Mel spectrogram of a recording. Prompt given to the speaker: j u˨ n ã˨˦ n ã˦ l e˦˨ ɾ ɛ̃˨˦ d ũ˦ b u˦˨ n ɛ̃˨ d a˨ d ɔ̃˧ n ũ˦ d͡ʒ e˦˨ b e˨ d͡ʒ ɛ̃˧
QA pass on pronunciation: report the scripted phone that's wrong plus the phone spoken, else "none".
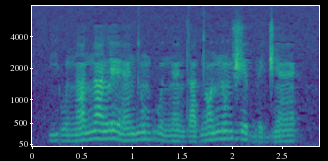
none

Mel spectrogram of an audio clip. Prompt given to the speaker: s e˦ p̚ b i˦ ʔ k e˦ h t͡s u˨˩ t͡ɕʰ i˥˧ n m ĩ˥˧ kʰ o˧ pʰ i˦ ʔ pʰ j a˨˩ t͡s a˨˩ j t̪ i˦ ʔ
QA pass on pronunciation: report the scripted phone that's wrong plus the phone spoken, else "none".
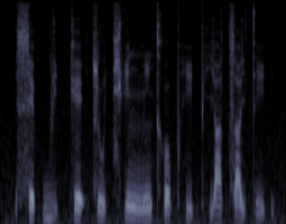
h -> ʔ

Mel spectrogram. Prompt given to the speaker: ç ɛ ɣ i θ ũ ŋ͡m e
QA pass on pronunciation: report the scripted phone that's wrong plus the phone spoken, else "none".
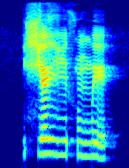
none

